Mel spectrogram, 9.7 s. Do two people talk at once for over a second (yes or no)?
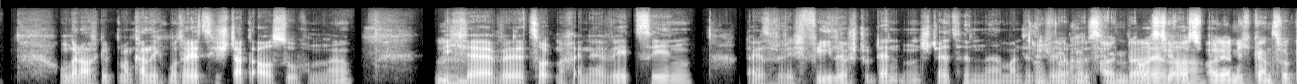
yes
